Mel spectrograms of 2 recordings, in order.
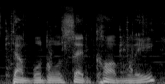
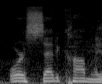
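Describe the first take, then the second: First: Calm narration. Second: Said in the usual way. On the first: Retold or imitated. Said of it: "every other line is". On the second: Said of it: "Dumbledore asked calmly".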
